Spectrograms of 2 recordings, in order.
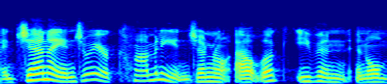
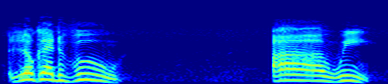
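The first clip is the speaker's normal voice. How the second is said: mock French accent; 3 semitones higher, slower than usual.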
